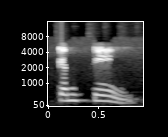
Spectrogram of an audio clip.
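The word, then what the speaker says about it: campaign: कैंपेन, कैंपेन जब आप पढ़ते हैं तो you pronounce it एज कैंपेन, PAIN, so G is silent.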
